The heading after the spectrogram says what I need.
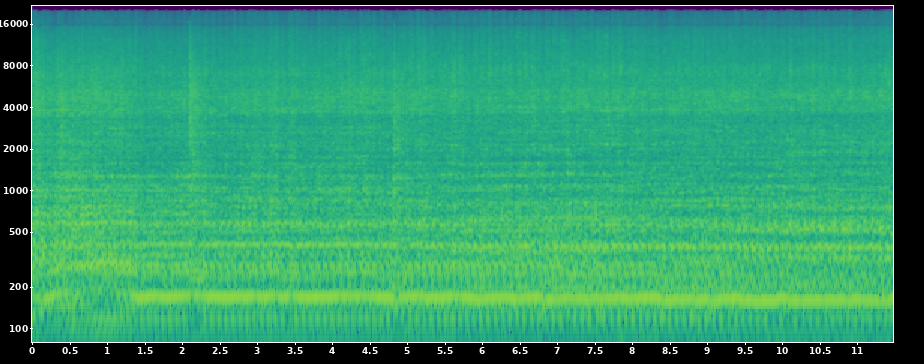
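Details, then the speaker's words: Coyote engine built for 2500 hp capability, on Holley, turbocharged, first start attempt, fuel pump operation questioned: steady droning crank with constant low tone, tries to fire but never picks up; crank no start, cause unconfirmed. "So guys, trying to attempt the first start here. Already issues, of course. What do you expect? It almost sounded like it was trying to fire, right?"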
